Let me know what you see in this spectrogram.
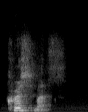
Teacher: The T is almost non-existent again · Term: silent T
